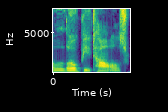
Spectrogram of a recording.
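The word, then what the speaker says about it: L'Hôpital: le hopital's rule and this guy's french so of course his name is hard to pronounce but just remember it's french so leave out all of the letters so we get the l and we get an o p tal so l'hopital's rule we're going to come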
